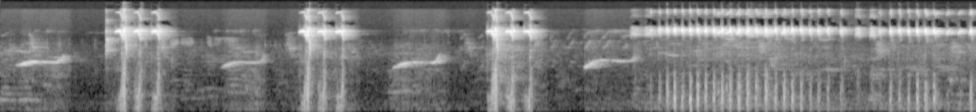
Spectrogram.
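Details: Blue-crowned hanging parrot calling out for a rival with repeated triplets of piercing high chips, each introduced by a small rising whistle. A long rapid buzzy rattle with a high ringing edge follows.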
